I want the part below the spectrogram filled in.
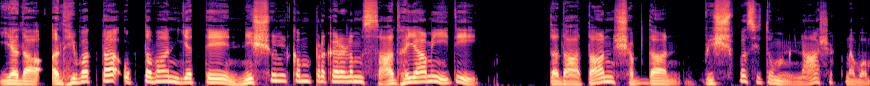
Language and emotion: Sanskrit, surprised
